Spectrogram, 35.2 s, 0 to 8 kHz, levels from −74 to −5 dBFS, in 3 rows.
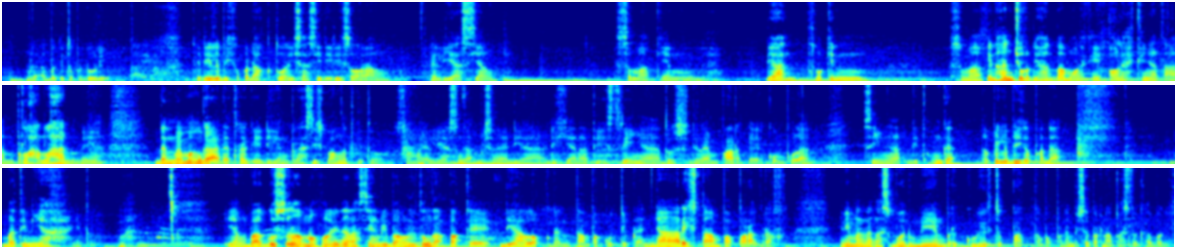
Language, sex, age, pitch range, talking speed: Indonesian, male, 30-49, 110-125 Hz, 145 wpm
